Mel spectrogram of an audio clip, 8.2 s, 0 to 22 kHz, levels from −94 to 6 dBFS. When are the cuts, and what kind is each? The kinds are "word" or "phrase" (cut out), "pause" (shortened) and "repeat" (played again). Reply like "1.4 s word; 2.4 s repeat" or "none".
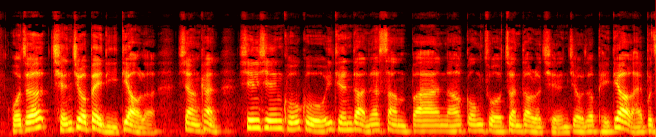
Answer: none

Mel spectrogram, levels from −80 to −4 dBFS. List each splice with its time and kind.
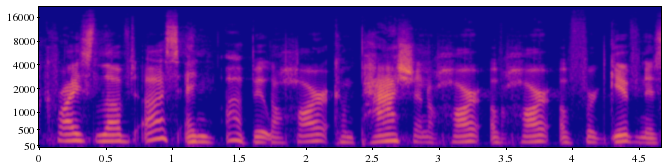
1.3 s phrase; 1.7 s word; 2.2 s word; 3.5 s repeat

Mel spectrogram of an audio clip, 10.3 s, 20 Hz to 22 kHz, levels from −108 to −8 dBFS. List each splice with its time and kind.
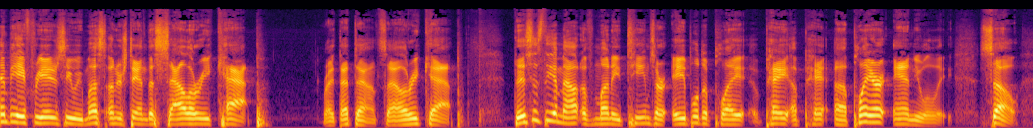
none

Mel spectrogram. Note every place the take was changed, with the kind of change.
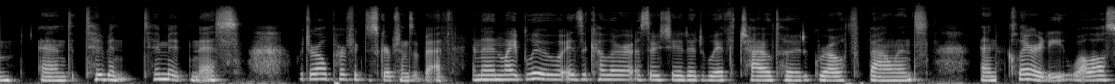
none

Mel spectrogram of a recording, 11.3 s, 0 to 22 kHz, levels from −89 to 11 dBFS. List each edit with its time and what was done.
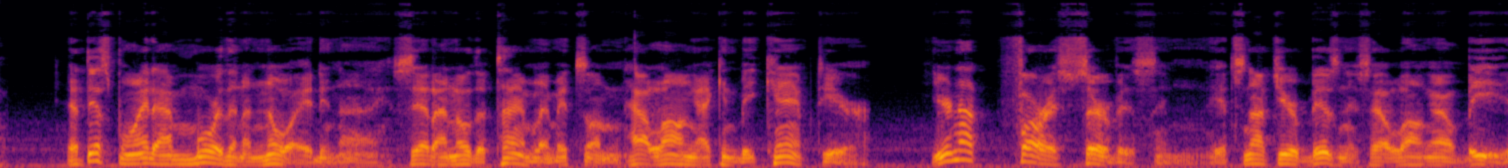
none

